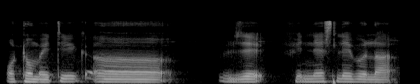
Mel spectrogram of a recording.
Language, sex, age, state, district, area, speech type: Bodo, male, 30-45, Assam, Kokrajhar, rural, spontaneous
